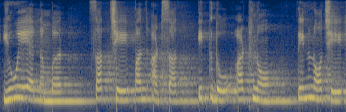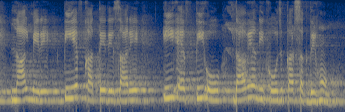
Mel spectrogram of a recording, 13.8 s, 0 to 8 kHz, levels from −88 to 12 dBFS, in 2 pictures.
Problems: none marked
